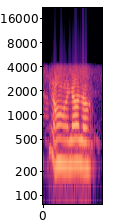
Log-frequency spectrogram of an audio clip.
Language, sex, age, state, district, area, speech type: Nepali, female, 18-30, West Bengal, Kalimpong, rural, conversation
